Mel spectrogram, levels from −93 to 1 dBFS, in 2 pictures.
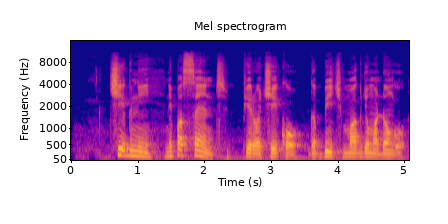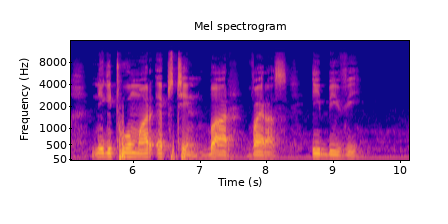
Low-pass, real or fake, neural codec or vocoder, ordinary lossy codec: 10.8 kHz; real; none; MP3, 96 kbps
